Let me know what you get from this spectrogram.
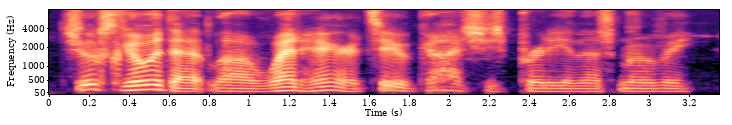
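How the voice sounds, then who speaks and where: Excitable swearing man in his thirties. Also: a little fast, no room sound. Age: 30s. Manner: excitable, swears a lot, drops to low mutters. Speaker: podcast co-host. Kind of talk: casual chat.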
